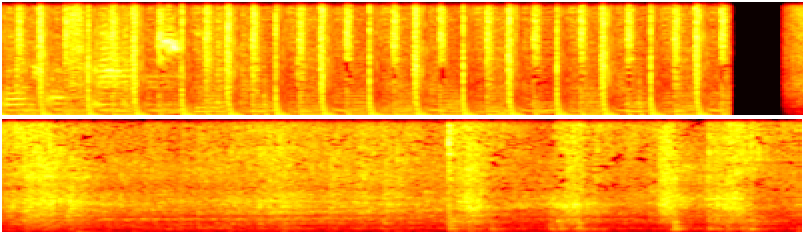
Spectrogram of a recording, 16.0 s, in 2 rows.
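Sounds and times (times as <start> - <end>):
intro music: 0.0 - 7.3
curry sizzling in a pan: 7.9 - 16.0
metal spatula scraping pan: 9.5 - 16.0.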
